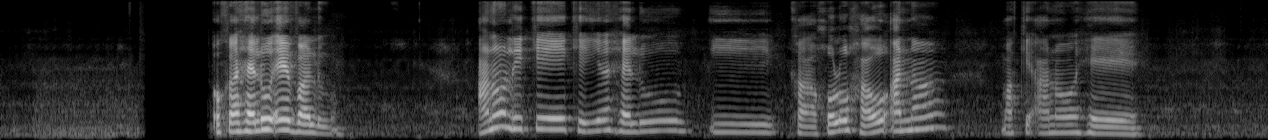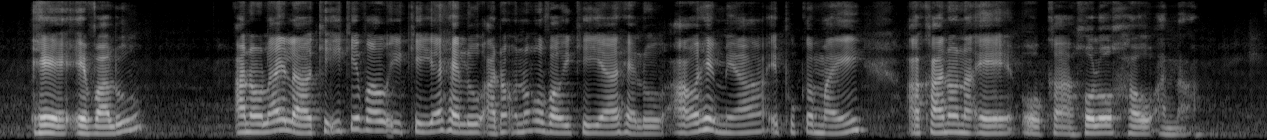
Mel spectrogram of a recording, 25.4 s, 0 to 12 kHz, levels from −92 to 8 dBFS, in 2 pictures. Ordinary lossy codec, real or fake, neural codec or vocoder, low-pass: none; fake; codec, 24 kHz, 3.1 kbps, DualCodec; none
